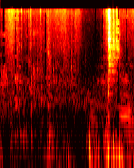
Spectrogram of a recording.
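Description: Faint scraping and light clinks of a screwdriver working along the edge of a pickup's door glass and window frame. A short vocal sound comes near the end.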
